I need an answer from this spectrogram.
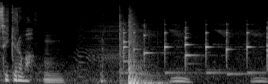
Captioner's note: mobile ringing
